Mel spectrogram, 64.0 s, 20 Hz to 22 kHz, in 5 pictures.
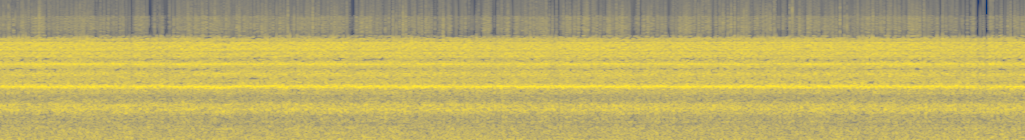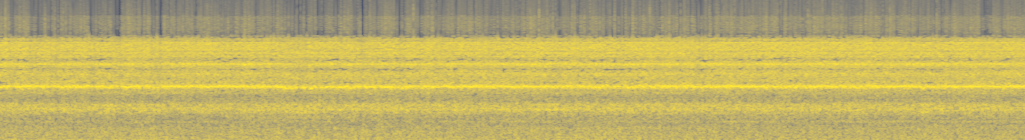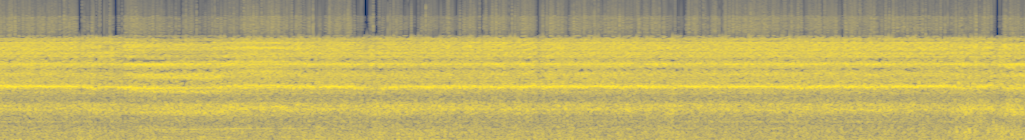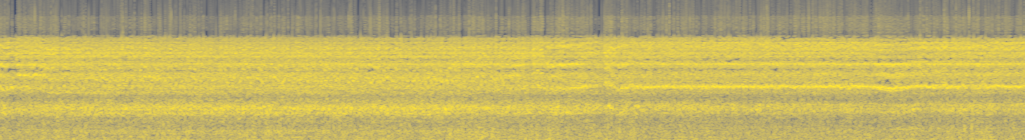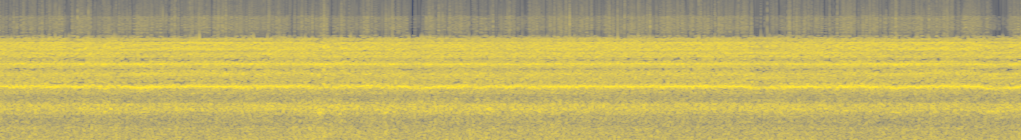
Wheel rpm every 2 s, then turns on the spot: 230, 230, 230, 230, 230, 230, 240, 230, 230, 230, 230, 230, 230, 220, 230, 230, 230, 230, 230, 220, 210, 210, 220, 230, 230, 230, 230, 230, 230, 230, 230, 230.
none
